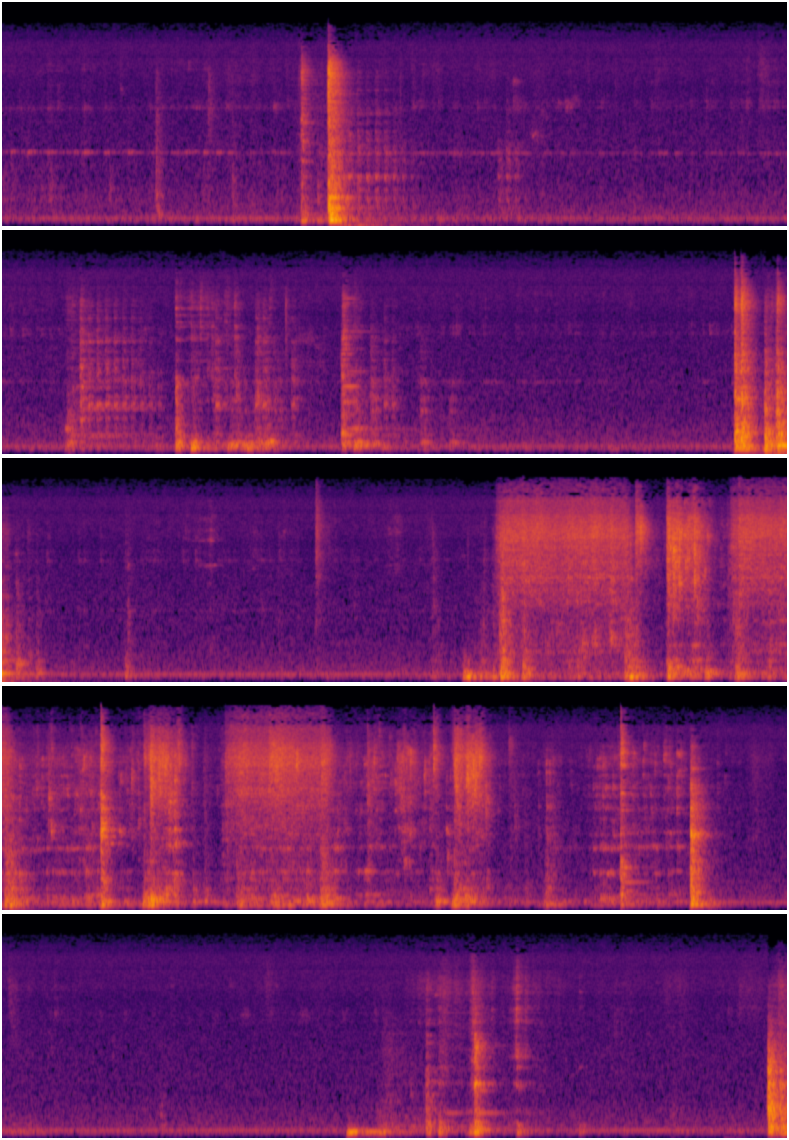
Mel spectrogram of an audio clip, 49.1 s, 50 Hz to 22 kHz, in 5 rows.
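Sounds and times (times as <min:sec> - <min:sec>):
sharp knocks: 0:04.1 - 0:05.3
tap water filling saucepan: 0:25.8 - 0:35.6.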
